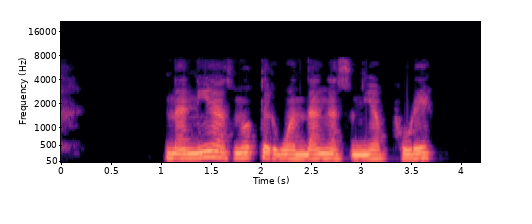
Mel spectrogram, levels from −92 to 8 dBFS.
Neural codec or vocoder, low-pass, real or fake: none; 7.2 kHz; real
